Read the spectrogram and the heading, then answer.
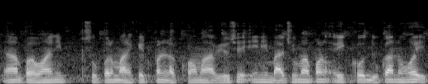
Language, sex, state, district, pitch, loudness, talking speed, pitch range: Gujarati, male, Gujarat, Gandhinagar, 105 Hz, -18 LUFS, 180 wpm, 100-110 Hz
